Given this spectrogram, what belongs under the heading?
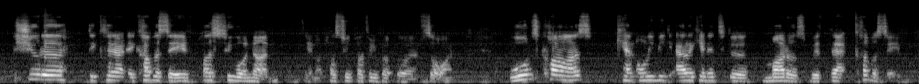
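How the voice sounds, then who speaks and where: Sounding enthusiastic, a man talks fast-ish at a high pitch, with big swings in loudness and ordinary pitch variation over noticeable background noise. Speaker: tabletop gaming YouTuber. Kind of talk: unscripted rulebook review. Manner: halting, many false starts; casual, enthusiastic.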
